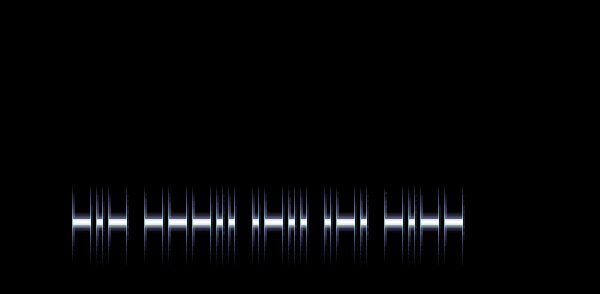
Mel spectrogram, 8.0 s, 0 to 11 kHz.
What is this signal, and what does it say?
Morse code, heard as a keyed tone, about 15 wpm, 700 Hz. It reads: K8LRY
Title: USA Call Signs - 5 Characters - Repeated 3x - 15wpm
